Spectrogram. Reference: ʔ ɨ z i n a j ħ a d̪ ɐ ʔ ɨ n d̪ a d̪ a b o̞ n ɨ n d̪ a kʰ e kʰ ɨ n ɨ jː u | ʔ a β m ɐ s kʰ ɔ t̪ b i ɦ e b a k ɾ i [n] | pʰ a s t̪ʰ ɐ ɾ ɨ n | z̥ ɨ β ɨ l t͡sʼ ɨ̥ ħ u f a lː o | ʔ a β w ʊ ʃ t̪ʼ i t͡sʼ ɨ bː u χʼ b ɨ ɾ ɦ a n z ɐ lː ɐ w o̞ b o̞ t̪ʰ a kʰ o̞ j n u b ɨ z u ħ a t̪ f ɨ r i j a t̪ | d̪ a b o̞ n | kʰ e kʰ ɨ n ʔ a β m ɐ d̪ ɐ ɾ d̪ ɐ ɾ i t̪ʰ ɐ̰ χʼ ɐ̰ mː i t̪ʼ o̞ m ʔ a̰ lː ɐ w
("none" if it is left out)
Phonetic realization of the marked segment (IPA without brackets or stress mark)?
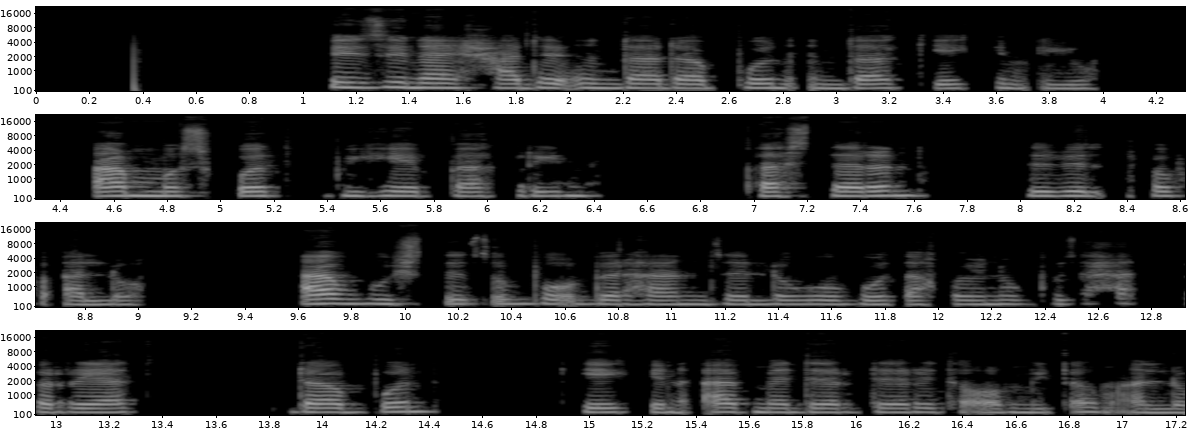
n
